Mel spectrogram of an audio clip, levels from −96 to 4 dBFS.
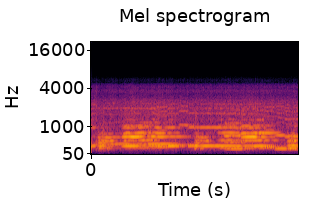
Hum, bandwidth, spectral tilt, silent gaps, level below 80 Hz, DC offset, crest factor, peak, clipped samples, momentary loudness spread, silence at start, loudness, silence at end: none; 4.9 kHz; -4.5 dB/octave; none; -86 dBFS; under 0.1%; 14 dB; -8 dBFS; under 0.1%; 7 LU; 0 s; -21 LUFS; 0 s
